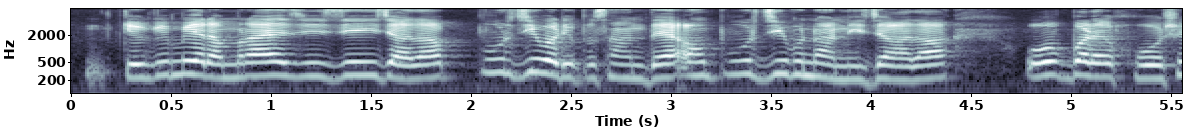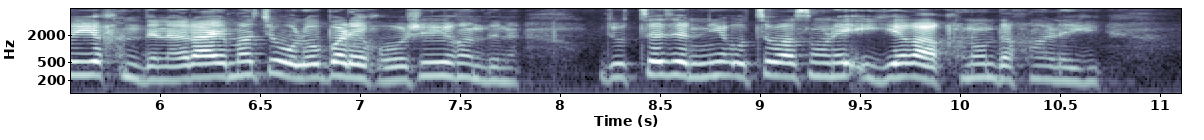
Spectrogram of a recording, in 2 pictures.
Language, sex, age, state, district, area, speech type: Dogri, female, 30-45, Jammu and Kashmir, Samba, rural, spontaneous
